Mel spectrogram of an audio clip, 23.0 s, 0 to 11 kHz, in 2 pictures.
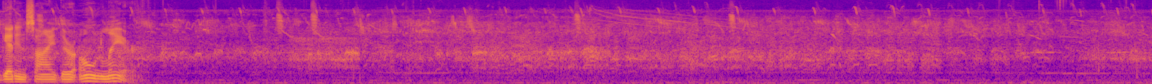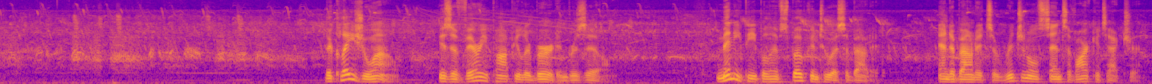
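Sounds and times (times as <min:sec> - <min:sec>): birds chirping and calling: 0:00.0 - 0:23.0.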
